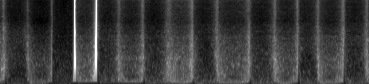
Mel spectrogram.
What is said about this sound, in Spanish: no no no, yo, no puedo ser mejor porque respiro mucho en el micrófono no tú no respiras casi por el micrófono claro que sí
